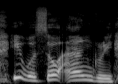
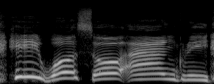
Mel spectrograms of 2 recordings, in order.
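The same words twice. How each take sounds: First: Said in the usual way. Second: "He was so angry." slow, higher and drawn out; emphatic repeat. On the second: A narrator's reading. Narrator stressing to young listeners how angry Coyote was, slow and higher. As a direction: stretch "so angry" for the kids.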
